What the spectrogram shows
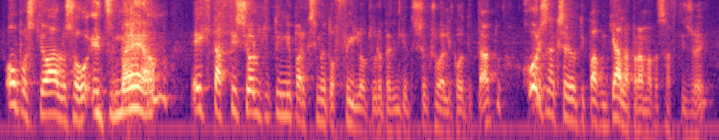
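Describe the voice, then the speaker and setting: Husky, animated man in casual chat. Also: on the high side, hardly any pauses. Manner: animated, argumentative, mixes in English slang.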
